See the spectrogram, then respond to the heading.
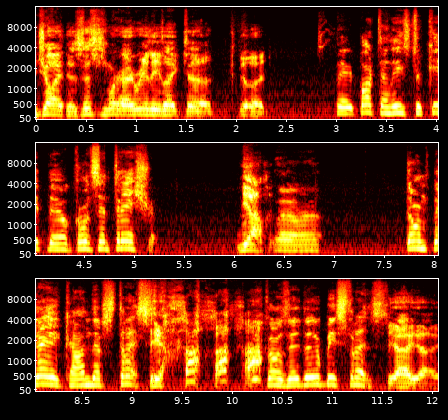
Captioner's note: Ron laughs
